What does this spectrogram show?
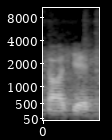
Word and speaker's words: target: Yeah, people pronounce it as target, some people pronounce it as target. This English pronunciation is target. Where is the stress? Ta. The first part, target.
